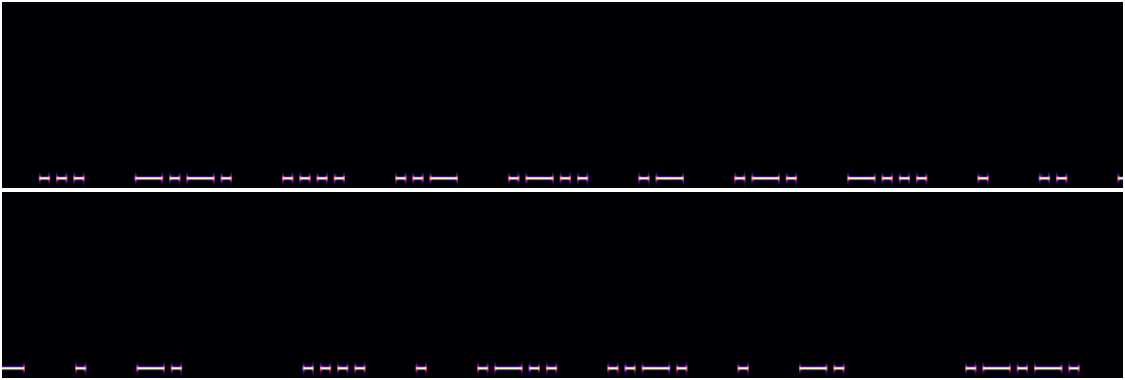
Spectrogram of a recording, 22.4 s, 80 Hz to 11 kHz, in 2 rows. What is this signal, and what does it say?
Morse code, heard as a keyed tone, about 14 wpm, spaced as for 10 wpm, 680 Hz. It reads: SCHULARBEITEN HELFEN <AR>
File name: Morsekurs / Witze / Witz 27. September 2022 50 F70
